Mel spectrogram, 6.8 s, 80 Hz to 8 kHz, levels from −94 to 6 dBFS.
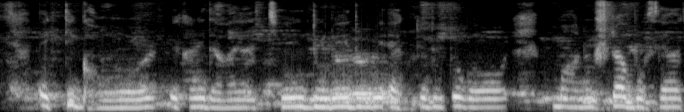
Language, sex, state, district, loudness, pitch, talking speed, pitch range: Bengali, female, West Bengal, Kolkata, -15 LUFS, 220 Hz, 115 wpm, 205-230 Hz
